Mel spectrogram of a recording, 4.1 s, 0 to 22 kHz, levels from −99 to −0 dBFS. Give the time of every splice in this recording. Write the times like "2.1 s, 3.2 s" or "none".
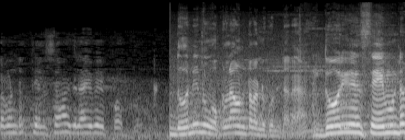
1.7 s

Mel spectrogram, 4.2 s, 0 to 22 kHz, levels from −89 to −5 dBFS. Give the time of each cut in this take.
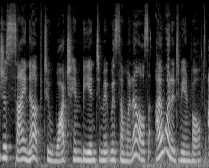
none

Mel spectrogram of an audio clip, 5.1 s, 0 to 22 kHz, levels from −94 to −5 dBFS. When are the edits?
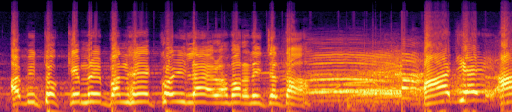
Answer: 4.0 s

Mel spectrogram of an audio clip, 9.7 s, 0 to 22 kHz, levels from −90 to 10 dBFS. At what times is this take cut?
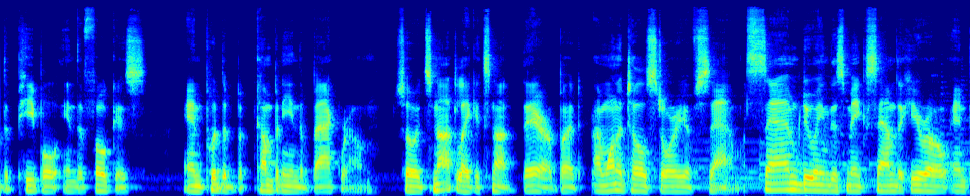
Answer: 5.9 s, 7.5 s

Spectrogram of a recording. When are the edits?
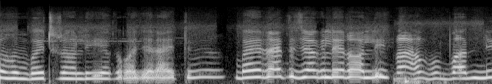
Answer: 3.9 s

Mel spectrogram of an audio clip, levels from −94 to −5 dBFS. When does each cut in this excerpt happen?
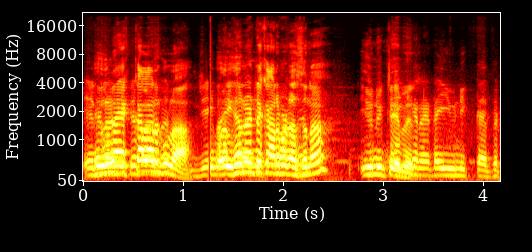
1.2 s

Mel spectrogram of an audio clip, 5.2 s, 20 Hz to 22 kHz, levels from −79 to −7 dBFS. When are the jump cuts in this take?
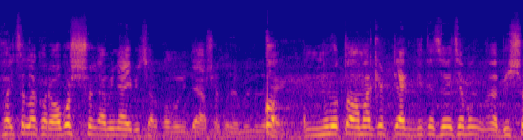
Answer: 2.3 s

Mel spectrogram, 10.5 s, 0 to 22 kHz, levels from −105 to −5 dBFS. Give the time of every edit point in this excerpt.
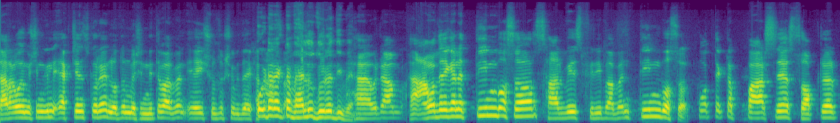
5.0 s, 8.7 s

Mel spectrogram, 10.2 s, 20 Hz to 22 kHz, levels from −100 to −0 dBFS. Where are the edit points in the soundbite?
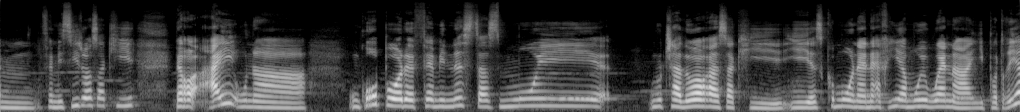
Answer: none

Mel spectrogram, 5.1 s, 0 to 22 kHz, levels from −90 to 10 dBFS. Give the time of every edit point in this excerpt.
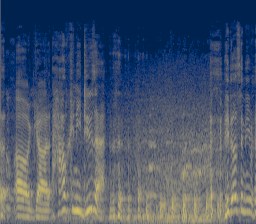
none

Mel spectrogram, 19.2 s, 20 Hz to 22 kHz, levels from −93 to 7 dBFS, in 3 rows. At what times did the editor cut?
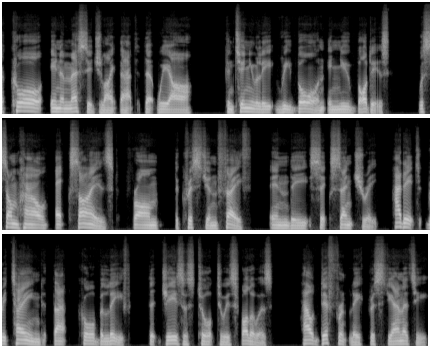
10.4 s, 12.2 s

